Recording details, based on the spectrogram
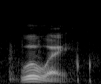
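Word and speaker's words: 無為: And then, with this character, this is pronounced, this one is wu, and this one is wei, wu wei.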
